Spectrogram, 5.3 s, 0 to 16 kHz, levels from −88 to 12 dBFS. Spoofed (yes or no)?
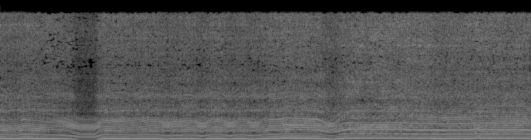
no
